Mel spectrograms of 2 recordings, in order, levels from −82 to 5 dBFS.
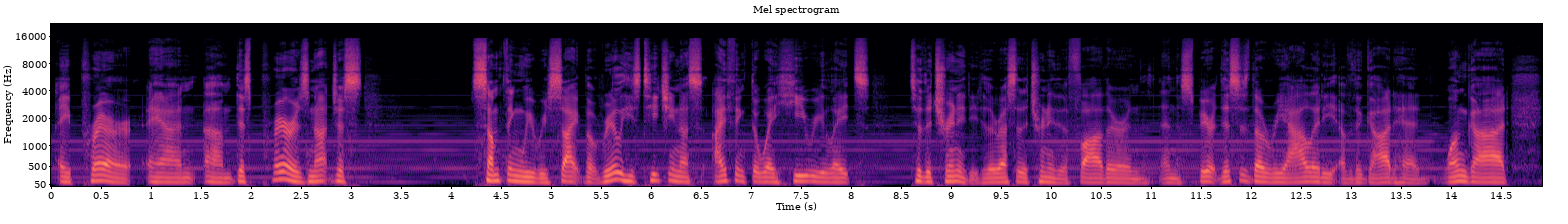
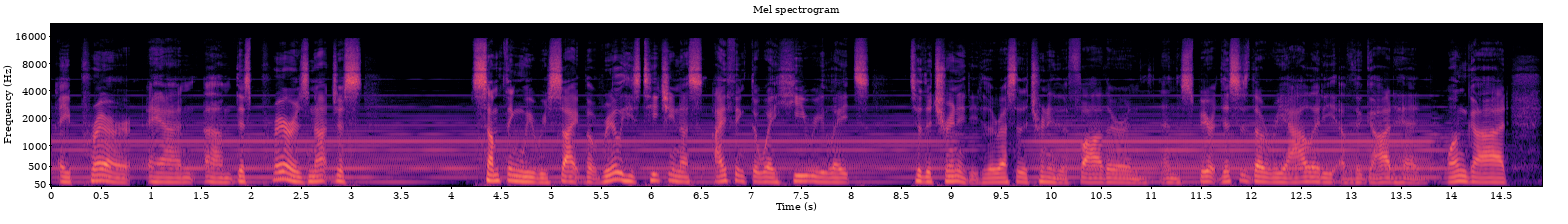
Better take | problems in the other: first | background music; loud; throughout; 10 dB below the speech; faint in the first

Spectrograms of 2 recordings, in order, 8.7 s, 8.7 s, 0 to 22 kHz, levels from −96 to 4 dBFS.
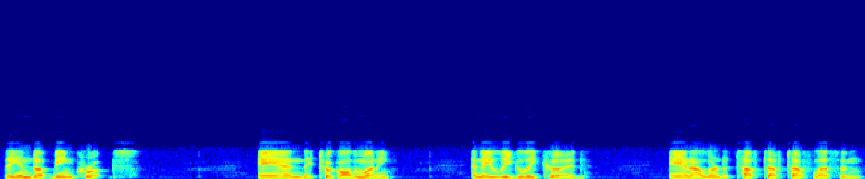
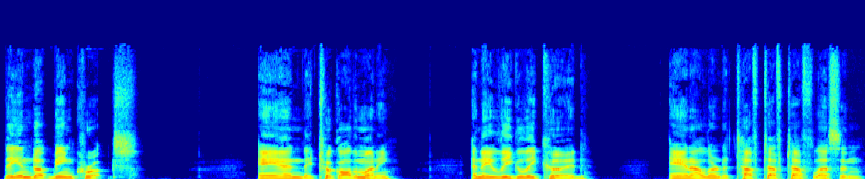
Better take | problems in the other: second | phone-call audio; nothing above 3.5 kHz

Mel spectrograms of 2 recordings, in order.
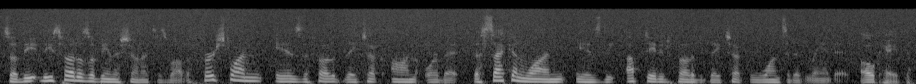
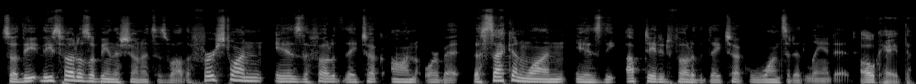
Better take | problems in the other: second | hiss; loud; throughout; 3 dB below the speech

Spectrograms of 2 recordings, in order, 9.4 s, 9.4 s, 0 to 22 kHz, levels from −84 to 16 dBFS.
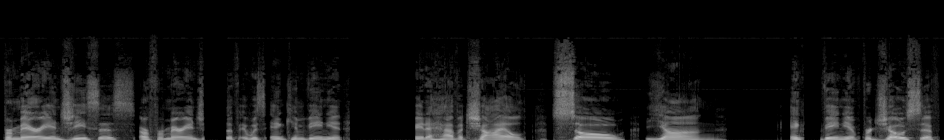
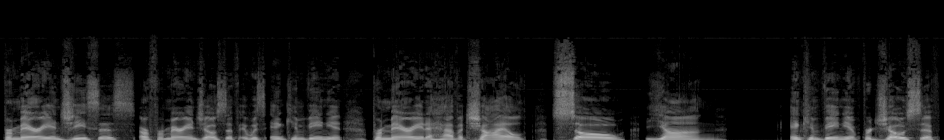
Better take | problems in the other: second | audio cutting out; at 2 s, at 3.5 s for 0.5 s and at 8 s

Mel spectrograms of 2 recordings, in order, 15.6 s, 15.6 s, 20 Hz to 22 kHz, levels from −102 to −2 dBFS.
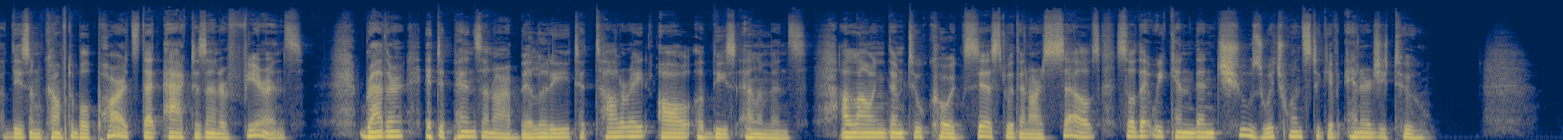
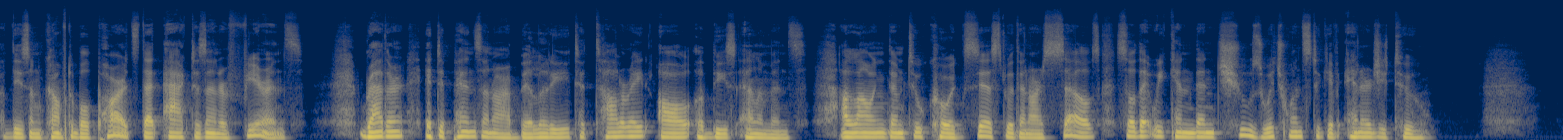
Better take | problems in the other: first | muffled; very; fading above 2 kHz

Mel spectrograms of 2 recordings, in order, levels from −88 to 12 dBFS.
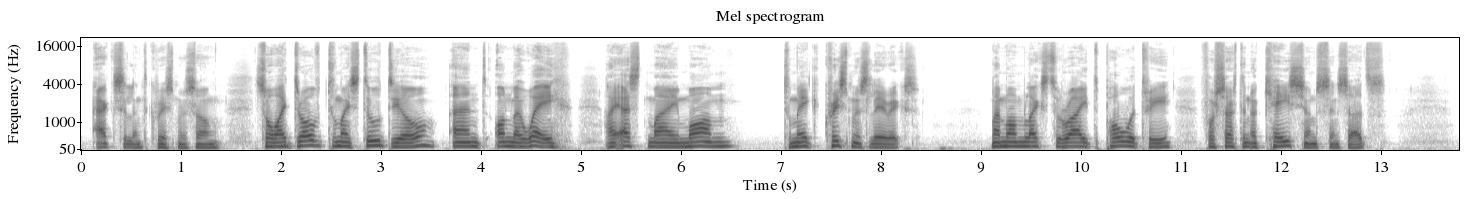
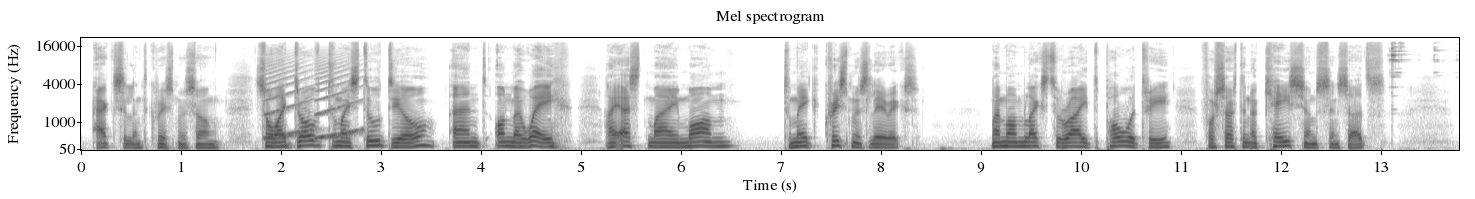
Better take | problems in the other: first | siren; noticeable; from 2 to 3 s; peak 7 dB below the speech // jangling keys; faint; at 13 s; peak 10 dB below the speech

